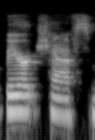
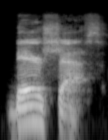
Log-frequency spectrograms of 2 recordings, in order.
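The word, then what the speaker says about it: Bereitschafts: And we owe this bit of fail-safe choice making to what scientists refer to as a Barrett Schaff's moment.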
